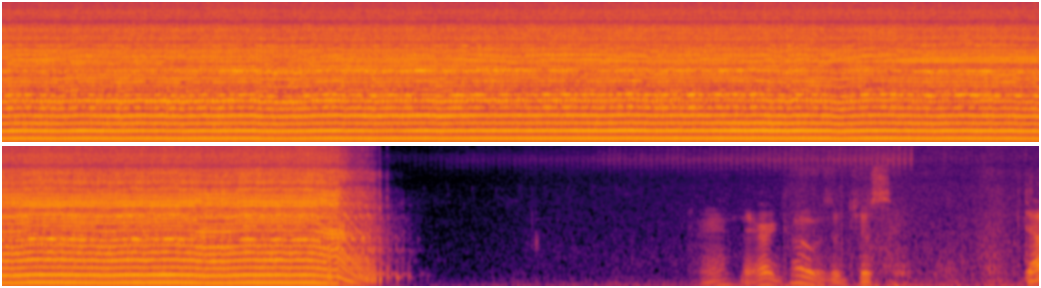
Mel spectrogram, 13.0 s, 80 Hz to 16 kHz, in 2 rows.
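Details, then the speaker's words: Brat 28 glow engine running hot with compression intact: high steady screaming whine for several seconds, then pitch sags and it stalls abruptly; owner suspects internal drag, not confirmed. "It's just like there's some kind of drag somewhere because you have this really high-pitched whirring sound."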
